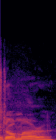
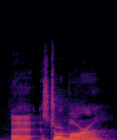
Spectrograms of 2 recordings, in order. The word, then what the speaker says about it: Stormare: Stormare, yeah. Is that how you pronounce it? Stormare, yeah. Okay, I've been saying Stormare all these years, and I feel like an idiot now. It's okay, man. Stormara?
